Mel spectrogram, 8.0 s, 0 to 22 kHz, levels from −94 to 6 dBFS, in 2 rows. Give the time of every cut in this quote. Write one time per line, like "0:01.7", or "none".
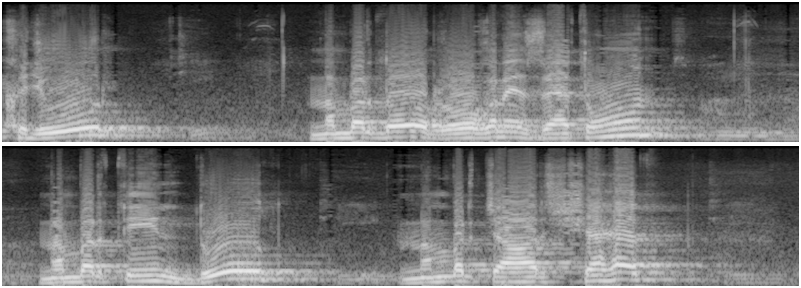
none

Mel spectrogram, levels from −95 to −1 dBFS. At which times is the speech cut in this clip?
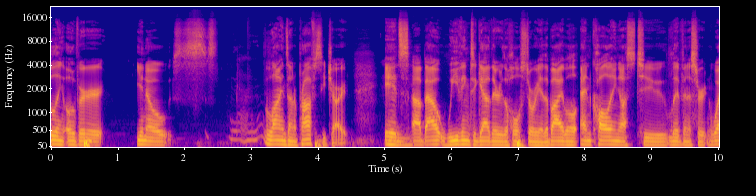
0:07.9

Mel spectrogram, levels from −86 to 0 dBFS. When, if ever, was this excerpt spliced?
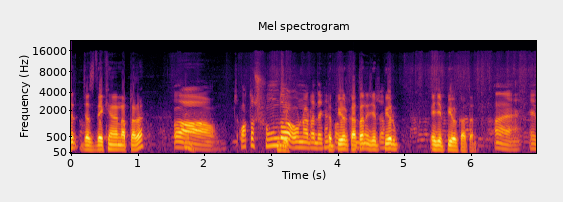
0:02.5

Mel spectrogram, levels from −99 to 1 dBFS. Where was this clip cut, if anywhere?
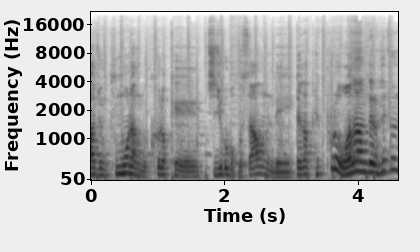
0:03.0

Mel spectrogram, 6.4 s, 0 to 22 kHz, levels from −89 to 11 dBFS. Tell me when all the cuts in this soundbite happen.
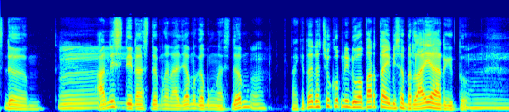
none

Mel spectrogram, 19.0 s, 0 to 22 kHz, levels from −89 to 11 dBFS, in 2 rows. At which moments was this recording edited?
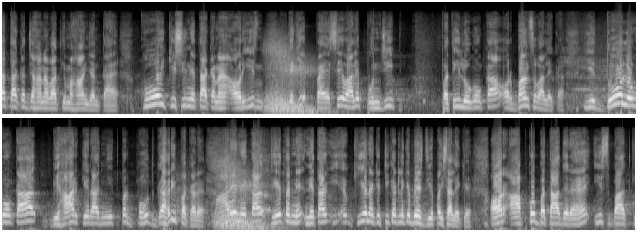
0:03.8
0:12.8

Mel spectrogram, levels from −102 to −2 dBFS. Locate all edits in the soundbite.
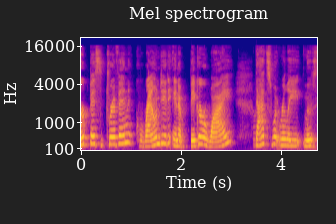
0:01.8

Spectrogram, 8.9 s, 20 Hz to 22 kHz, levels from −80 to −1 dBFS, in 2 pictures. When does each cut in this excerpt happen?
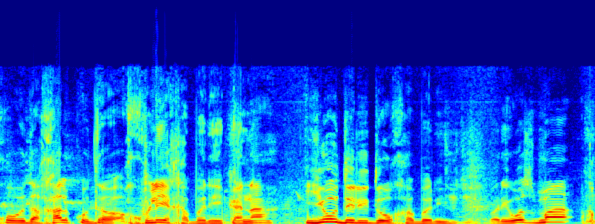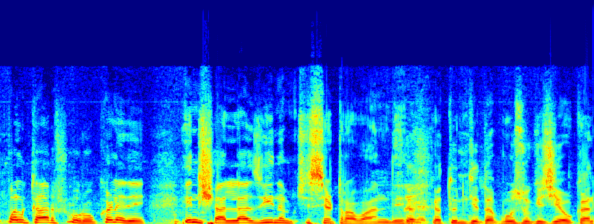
0:03.7
0:07.6

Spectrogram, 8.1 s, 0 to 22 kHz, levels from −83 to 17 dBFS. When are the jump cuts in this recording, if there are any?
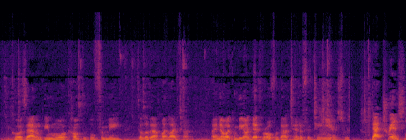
0:06.8

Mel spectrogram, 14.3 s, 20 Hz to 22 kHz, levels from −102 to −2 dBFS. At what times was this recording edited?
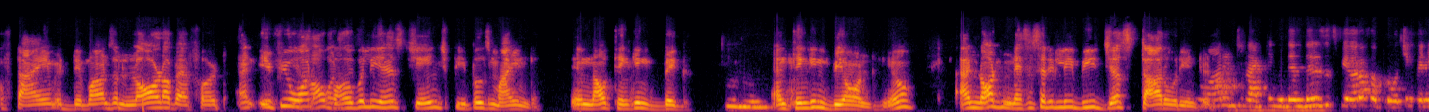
0:03.2
0:12.3

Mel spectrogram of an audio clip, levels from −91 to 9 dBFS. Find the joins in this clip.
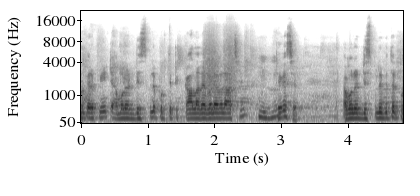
none

